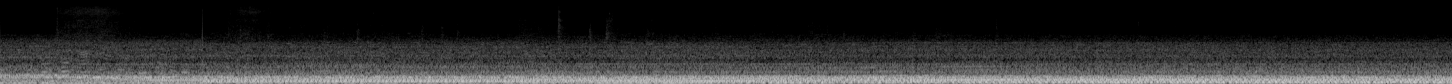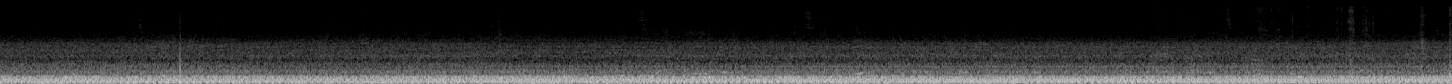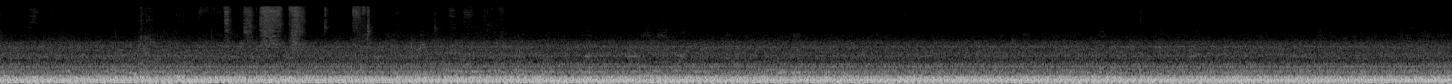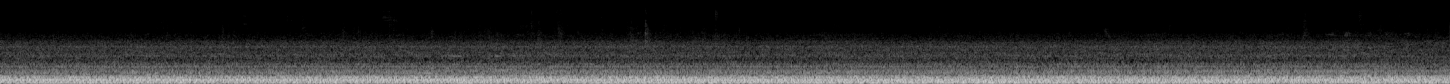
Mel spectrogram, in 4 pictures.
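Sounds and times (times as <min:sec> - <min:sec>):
train engine and wheels rumbling: 0:00.0 - 0:58.0.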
